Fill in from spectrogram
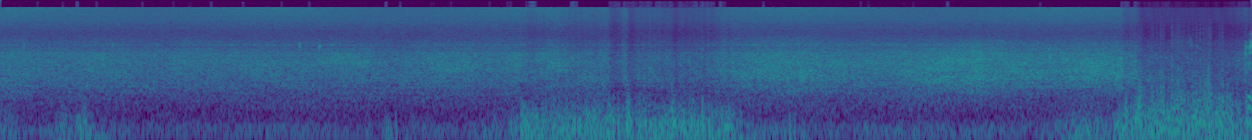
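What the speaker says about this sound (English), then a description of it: "You could probably hear the wind picking up a little bit more now." Wind gusting across a microphone at Newcastle International Airport during plane spotting, with low rumbling buffets that swell in two strong surges and ease between them, alone without talk.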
